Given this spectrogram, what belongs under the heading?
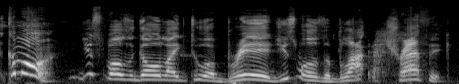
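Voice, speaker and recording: High-voiced joking podcast host, man. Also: moderate pace, no room sound. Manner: animated, loud slangy riffing.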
